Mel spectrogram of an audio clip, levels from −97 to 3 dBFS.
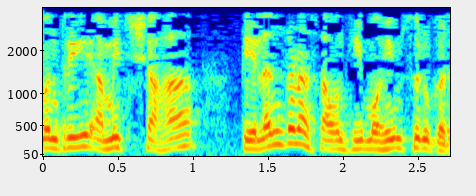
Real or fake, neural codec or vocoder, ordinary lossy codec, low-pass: real; none; none; 3.6 kHz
